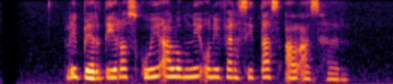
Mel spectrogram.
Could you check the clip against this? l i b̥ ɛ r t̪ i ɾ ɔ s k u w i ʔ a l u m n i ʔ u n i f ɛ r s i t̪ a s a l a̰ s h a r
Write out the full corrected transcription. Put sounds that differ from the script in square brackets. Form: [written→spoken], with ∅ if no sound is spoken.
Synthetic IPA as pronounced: l i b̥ ɛ r t̪ i ɾ ɔ s k u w i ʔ a l u m n i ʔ u n i f ɛ r s i t̪ a s a l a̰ s h a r

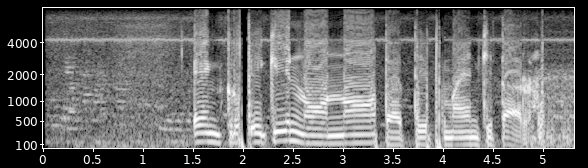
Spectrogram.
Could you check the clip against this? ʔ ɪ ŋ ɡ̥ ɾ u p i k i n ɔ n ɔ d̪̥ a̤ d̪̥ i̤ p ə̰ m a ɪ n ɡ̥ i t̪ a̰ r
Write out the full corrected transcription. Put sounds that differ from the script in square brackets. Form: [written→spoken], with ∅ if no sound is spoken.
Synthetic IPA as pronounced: ʔ ɪ ŋ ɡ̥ ɾ u p i k i n ɔ n ɔ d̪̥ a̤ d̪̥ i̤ p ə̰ m a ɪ n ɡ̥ i t̪ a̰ r

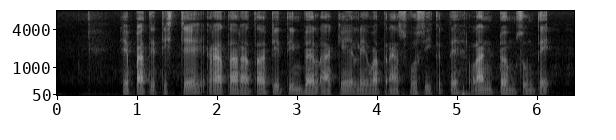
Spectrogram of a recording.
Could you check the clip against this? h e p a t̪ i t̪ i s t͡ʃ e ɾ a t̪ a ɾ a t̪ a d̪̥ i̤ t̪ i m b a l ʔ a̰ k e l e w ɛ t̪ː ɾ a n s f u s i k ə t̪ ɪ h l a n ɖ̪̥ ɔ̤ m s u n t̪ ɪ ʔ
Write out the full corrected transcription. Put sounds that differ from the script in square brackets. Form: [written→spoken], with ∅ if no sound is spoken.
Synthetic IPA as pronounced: h e p a t̪ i t̪ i s t͡ʃ e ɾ a t̪ a ɾ a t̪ a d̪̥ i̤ t̪ i m b a l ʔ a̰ k e l e w [ɛ→a] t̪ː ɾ a n s f u s i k ə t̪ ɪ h l a n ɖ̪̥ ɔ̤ m s u n t̪ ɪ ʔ

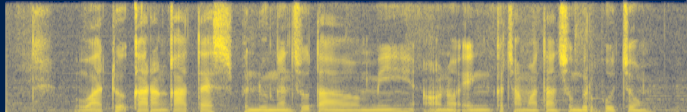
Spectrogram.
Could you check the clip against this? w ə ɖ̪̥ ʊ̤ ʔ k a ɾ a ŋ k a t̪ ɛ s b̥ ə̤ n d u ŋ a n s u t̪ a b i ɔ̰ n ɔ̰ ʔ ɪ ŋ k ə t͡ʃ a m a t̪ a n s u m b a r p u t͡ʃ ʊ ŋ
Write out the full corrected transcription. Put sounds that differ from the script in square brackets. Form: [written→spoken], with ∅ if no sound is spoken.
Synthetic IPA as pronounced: w [ə→a] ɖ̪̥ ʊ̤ ʔ k a ɾ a ŋ k a t̪ ɛ s b̥ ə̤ n d u ŋ a n s u t̪ a [b→m] i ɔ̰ n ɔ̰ ʔ ɪ ŋ k ə t͡ʃ a m a t̪ a n s u m b [a→ə] r p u t͡ʃ ʊ ŋ

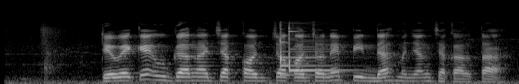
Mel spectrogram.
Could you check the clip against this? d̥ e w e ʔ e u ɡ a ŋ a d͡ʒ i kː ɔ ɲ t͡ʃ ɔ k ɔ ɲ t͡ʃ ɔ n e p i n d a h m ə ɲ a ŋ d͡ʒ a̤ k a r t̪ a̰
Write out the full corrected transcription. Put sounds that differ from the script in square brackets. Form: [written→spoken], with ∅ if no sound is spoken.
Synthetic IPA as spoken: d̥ e w e [ʔ→k] e u ɡ a ŋ a d͡ʒ [i→a] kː ɔ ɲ t͡ʃ ɔ k ɔ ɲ t͡ʃ ɔ n e p i n d a h m ə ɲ a ŋ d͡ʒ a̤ k a r t̪ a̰

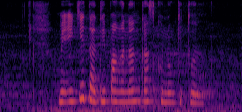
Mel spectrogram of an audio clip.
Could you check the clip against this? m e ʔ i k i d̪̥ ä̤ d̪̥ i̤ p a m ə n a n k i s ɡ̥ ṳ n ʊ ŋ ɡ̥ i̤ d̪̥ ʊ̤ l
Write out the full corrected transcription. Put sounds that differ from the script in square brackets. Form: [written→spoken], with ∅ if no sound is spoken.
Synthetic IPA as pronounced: m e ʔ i k i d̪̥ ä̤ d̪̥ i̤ p a [m→ŋ] ə n a n k [i→a] s ɡ̥ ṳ n ʊ ŋ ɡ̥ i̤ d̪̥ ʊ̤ l

